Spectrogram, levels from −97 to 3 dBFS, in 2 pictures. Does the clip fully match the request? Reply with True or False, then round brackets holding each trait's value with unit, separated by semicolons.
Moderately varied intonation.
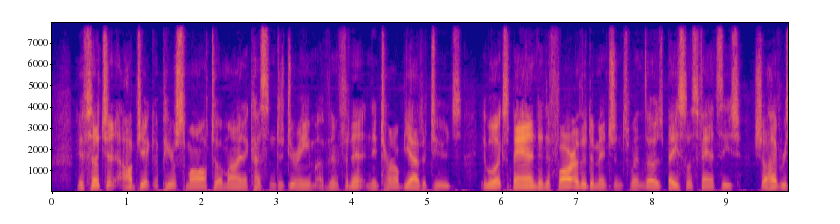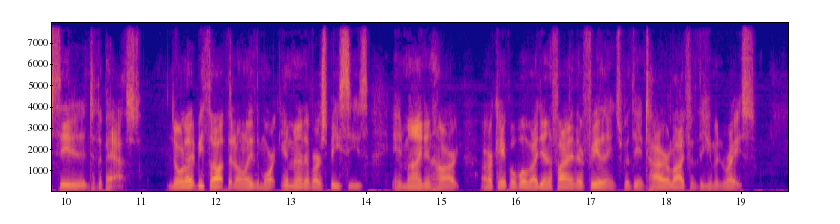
False (1.6 semitones)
